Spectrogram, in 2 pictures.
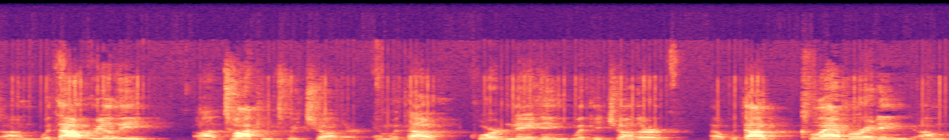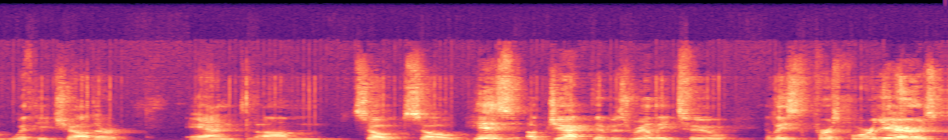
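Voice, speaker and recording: A man from the Cleveland area, a county official, giving an unscripted public talk, halting with many ums and restarts. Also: mid-range voice, reverberant. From Cleveland area, Ohio. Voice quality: loud voice.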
